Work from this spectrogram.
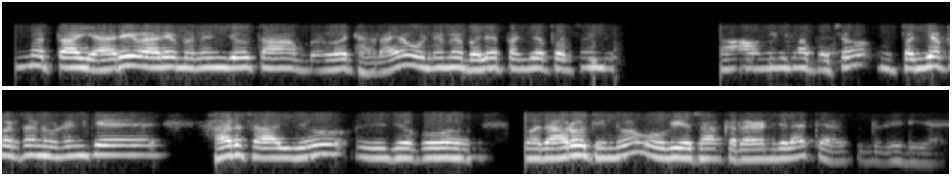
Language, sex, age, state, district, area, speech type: Sindhi, male, 60+, Uttar Pradesh, Lucknow, urban, conversation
